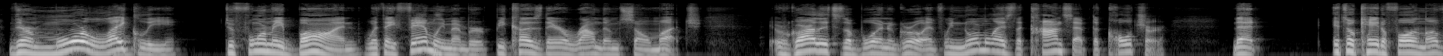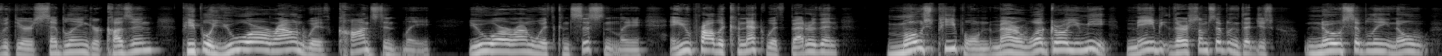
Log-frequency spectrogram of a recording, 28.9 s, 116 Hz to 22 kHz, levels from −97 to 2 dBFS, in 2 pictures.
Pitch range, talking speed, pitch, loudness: 125-190 Hz, 165 wpm, 155 Hz, -29 LUFS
